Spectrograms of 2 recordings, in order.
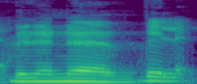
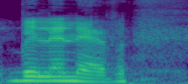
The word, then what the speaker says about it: Villeneuve: Villeneuve. – Villeneuve.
